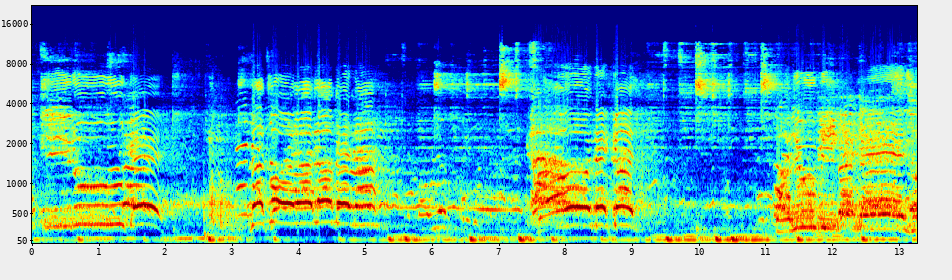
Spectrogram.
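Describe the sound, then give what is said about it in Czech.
A large crowd of fans across Croatia sings and chants loudly together, celebrating after the national football team's World Cup match in Qatar, voices swelling into bursts of cheering and shouting, with the dense, continuous roar of many people throughout. “A pjeva se i diljem Lijepe naše.”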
